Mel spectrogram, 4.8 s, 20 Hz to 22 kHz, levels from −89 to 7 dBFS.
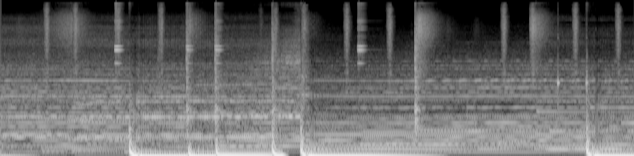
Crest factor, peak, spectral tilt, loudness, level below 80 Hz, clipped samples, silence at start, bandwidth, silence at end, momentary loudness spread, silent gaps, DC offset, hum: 6 dB; 0 dBFS; -6 dB/octave; -12 LUFS; -8 dBFS; under 0.1%; 0 s; 17 kHz; 0 s; 12 LU; none; under 0.1%; none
